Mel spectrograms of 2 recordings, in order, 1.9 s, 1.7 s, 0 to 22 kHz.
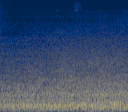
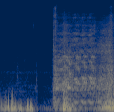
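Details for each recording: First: Chevrolet Silverado 2500HD ZR2 Duramax diesel, rebuilt after a crash, on a test drive to warm the engine: steady, even low diesel drone with road and wind rush, quiet but clearly diesel, no knocks; shifting fine, drives straight, normal. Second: Crash-damaged Chevrolet 2500HD ZR2 Duramax diesel, first start after repair parts and fluids were added: a brief pause, then the engine catches with a rough scraping roar from the engine bay; the owner believes the fan is misseated in its shroud and hitting something.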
